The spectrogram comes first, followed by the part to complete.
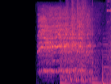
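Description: After a short silence, cartoon intro music starts suddenly, with a horse's whinny sound effect over it.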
